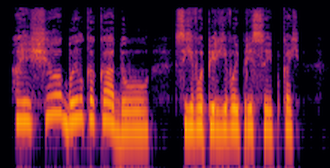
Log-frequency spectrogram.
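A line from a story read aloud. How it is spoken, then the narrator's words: Sighing. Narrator (Russian): вздохнула Таня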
